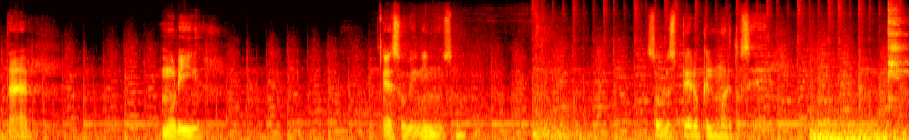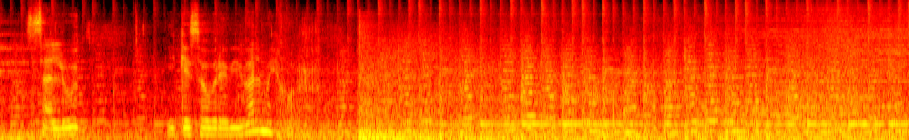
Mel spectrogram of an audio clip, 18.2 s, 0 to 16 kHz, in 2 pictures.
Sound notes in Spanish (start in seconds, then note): 8.8 Tintineo de copas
